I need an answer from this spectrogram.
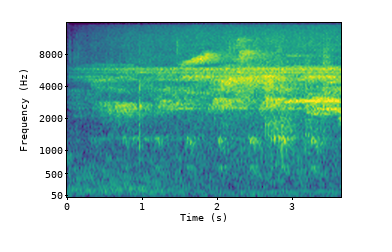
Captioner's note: jungle animals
